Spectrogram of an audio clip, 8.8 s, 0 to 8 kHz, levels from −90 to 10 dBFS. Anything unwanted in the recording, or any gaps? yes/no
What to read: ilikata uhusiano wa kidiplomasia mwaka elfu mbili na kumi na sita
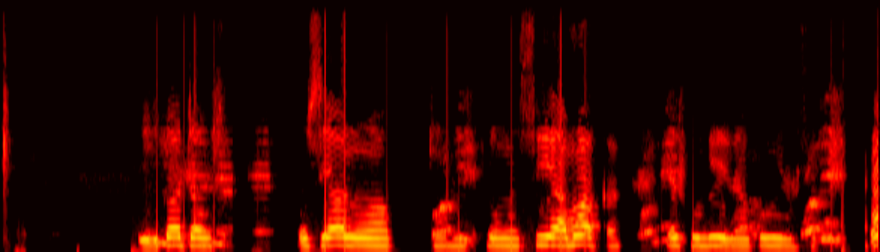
no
